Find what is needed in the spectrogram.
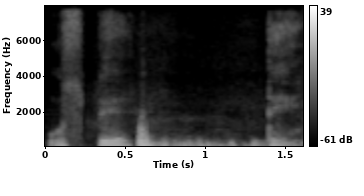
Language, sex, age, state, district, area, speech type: Hindi, male, 45-60, Uttar Pradesh, Prayagraj, urban, spontaneous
